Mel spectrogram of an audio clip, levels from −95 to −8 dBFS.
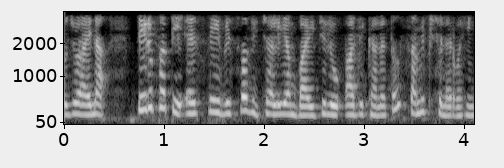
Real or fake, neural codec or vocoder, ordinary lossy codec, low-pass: fake; codec, 16 kHz, 8 kbps, FreqCodec, smaller model; AAC, 32 kbps; 3.6 kHz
